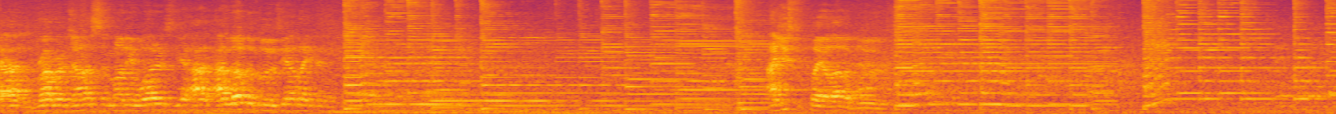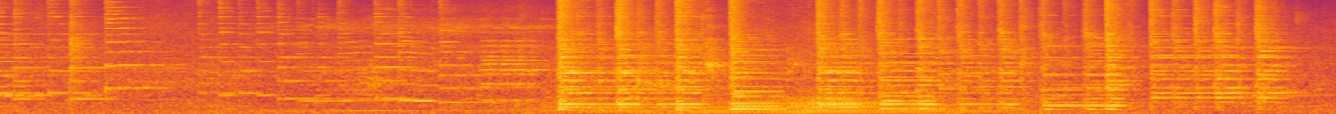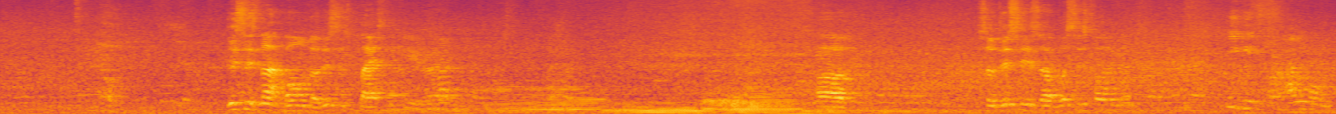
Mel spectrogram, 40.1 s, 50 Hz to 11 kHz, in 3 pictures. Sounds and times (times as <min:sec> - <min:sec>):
Speech: 0:00.0 - 0:03.4, 0:07.7 - 0:08.9, 0:27.5 - 0:31.4, 0:34.9 - 0:35.4, 0:36.5 - 0:40.0
Music: 0:03.0 - 0:26.4.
